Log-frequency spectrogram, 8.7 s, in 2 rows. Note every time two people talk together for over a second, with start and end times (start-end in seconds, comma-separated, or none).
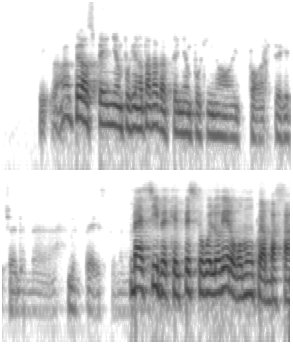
none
